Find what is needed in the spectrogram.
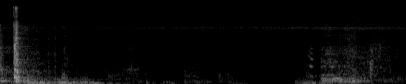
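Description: A sharp knock, then rustling and shuffling as someone climbs the steps into a tractor cab past the open door; a softer shuffle comes about three seconds in.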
